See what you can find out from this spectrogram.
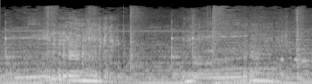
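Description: A lion walking among cars at night lets out deep, rumbling roars in a steady series of low, throaty grunts, each swelling and fading, with a constant low hum running underneath and no voices.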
